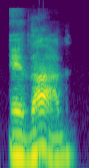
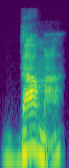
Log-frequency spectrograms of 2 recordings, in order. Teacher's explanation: For a Spanish speaker the speech sound /th/, which we think of as a th sound, it's just another version of the /d/. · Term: allophonic variation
